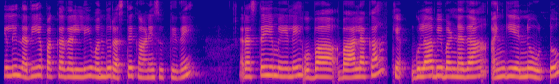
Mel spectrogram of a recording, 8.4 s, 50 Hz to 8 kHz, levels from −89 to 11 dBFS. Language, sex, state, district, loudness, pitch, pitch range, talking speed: Kannada, female, Karnataka, Chamarajanagar, -23 LUFS, 240 Hz, 230-260 Hz, 85 wpm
